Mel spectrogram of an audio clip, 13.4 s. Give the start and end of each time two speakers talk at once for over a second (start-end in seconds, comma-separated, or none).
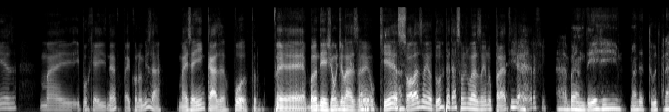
none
